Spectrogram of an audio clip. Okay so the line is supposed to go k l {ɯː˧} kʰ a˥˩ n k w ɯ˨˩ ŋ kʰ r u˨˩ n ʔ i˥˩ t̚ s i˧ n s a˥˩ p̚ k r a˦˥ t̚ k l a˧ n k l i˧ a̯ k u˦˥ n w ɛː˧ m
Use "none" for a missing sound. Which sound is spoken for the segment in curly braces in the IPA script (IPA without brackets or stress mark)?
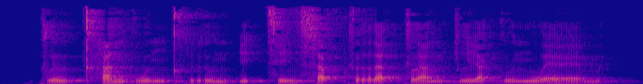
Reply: ɯː˧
